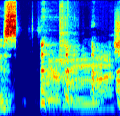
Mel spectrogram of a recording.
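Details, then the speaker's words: Short, harsh throat-clearing burst and drawn-out voiced clearing from an adult recovering from a recent viral illness (not COVID or flu), still clearing and coughing. "I'm still clearing as you can hear I'm still coughing as you can hear but I am much much better folks"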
